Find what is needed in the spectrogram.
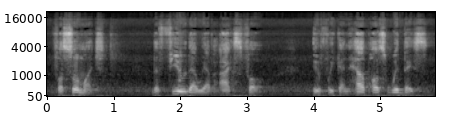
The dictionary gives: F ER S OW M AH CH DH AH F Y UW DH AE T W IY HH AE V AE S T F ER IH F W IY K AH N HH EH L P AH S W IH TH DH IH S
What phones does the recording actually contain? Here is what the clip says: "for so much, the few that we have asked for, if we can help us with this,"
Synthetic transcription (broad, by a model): F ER S OW M AH CH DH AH F Y UW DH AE T W IY HH AE V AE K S F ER IH F W IY K AH N HH EH L P AH S W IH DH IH S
